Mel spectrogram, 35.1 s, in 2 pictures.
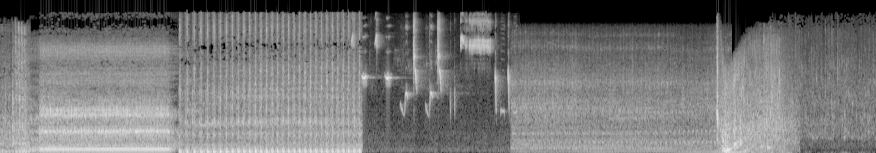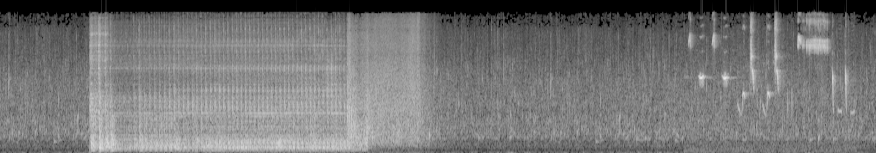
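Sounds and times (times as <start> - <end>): short high bird chirps: 7.0 - 10.3, 31.3 - 34.6
faint rush of water: 11.9 - 19.4, 21.8 - 35.0.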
